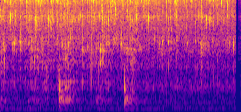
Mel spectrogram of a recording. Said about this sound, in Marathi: आता शेंगदाणे सुद्धा आपल्याला व्यवस्थित तेलामध्ये थोडेसे फ्राय करून घ्यायचे आहेत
